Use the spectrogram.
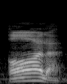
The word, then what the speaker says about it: قال: Qala. Qala, di sini qafnya harus dibaca qala. Dan ingat, setiap isti'alah yang mengandung o, itu tidak membulatkan bibir. Jadi tetap biasa aja.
